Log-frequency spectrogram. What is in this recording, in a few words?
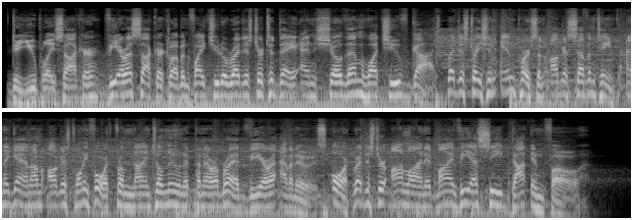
radio ad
